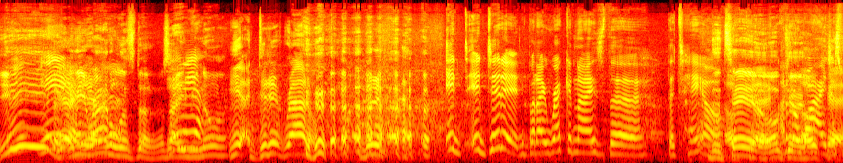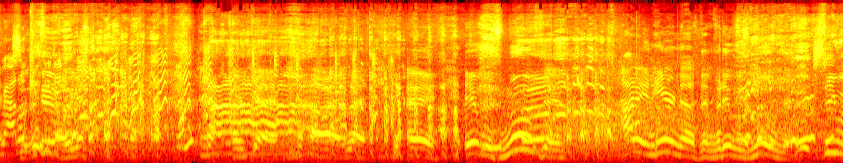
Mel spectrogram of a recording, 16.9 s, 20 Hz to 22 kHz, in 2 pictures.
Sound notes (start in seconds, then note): 3.0 all laugh; 8.7 all laugh; 14.0 Steelo laughs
